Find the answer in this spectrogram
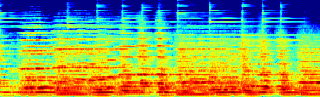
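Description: Student string orchestra (violins, violas, cellos and double basses) playing a piece: held bowed chords that shift every half second or so over a steady low bass note.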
